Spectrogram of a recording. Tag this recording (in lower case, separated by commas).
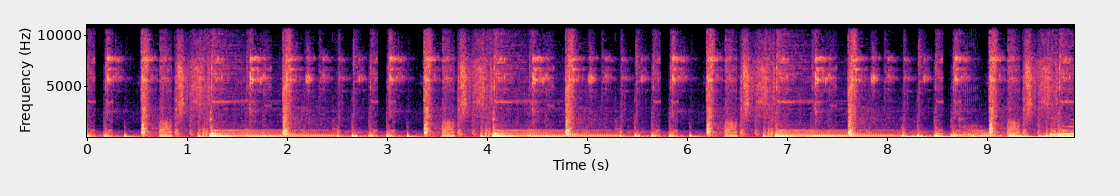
music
